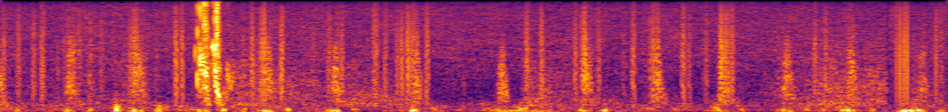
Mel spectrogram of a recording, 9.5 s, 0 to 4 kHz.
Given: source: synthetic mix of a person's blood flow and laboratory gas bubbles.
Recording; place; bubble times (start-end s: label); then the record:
Doppler ultrasound of blood flow; subclavian vein
1.92-2.35 s: bubbles
From the record:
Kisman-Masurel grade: 123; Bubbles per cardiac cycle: 1 to 2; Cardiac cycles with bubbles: 10 to 50%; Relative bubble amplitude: loud (0.450 to 0.775); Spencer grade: 2 (many but less than half of the cardiac periods contain bubble signals, singularly or in groups); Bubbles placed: anywhere in the cardiac cycle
